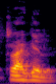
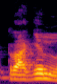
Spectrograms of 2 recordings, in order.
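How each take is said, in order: First: The word starts with an s sound. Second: The word starts without an s sound. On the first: The speaker calls it right. "ওটা হচ্ছে স্ট্রাগেল" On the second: The speaker calls it wrong. "ওটা ট্রাগেল নয়"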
